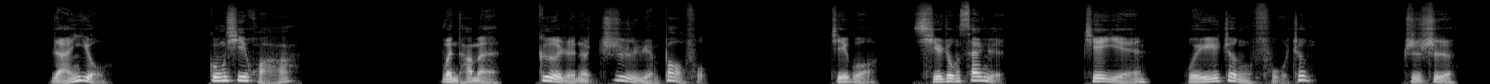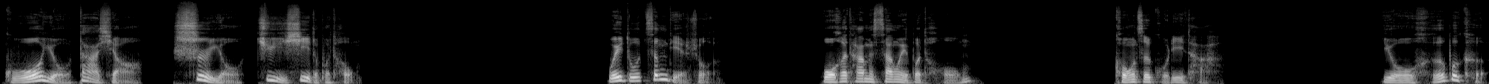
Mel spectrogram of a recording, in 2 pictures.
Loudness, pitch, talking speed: -20 LUFS, 105 Hz, 125 characters per minute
